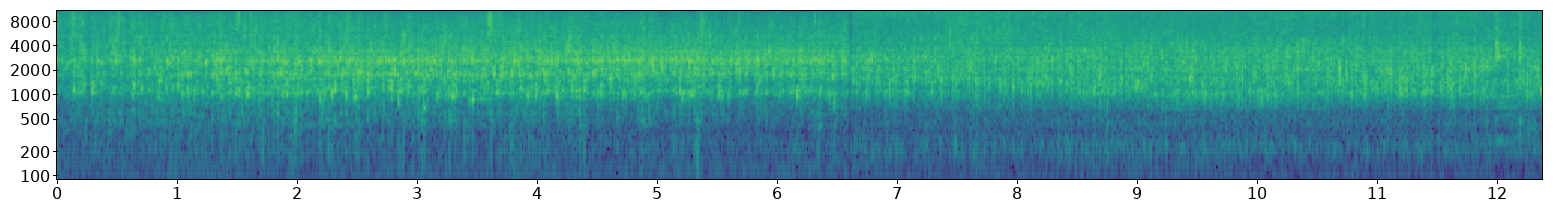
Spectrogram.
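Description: Raw chicken legs sizzling as they fry in hot oil in a large wok, a steady hiss with fine crackling spits that builds up over the first couple of seconds as more pieces go into the oil.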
